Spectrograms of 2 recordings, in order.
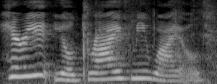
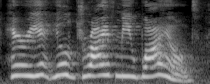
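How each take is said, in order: First: Said in the usual way. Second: Higher, louder exasperation short of yelling; exasperated mother. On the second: A narrator's reading. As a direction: let the frustration rise without shouting. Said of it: "Her mother didn't like to yell".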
